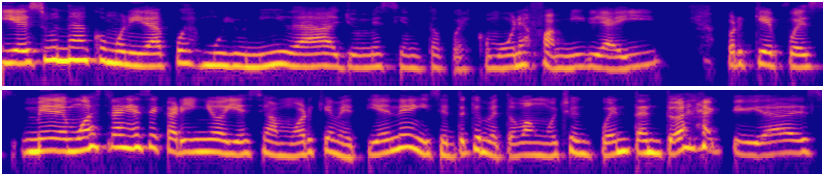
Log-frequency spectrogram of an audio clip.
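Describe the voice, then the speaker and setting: A woman talks at a fairly quick pace with hardly any pauses, her pitch fairly high. Her pitch varies in an ordinary way, and the background is quiet. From Honduras, El Progreso, Yoro; Honduras. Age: 20s. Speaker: teacher. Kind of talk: radio interview. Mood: warm, calm. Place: studio. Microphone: studio mic.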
